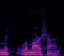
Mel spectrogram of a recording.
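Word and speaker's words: Lemarchand: Huge shout out to Richard LaMarche. I'm probably saying his name wrong. It's Richard LaMarchand. I'm saying his name right. I always make it super French for no reason.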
